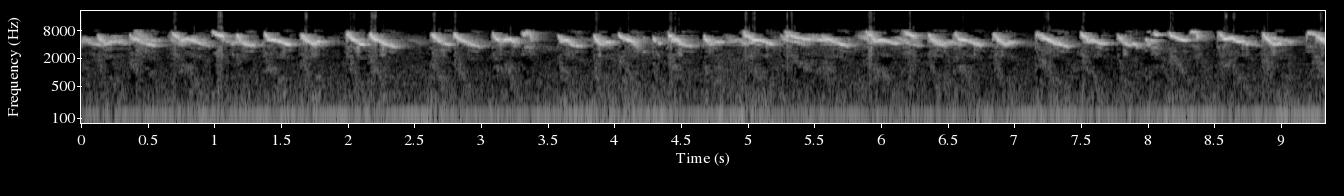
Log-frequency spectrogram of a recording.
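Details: White-eye (pleci) singing a long, continuous run of rapid high chirping notes that rise then drop sharply, about four per second, with a short pause near the middle and a faint low steady hum underneath.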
